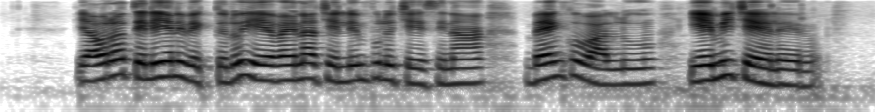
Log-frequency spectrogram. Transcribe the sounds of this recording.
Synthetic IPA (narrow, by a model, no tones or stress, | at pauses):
ɛʋɐɾo̞ːt̪e̞lijɐniʋjek̚t̪uluɛːʋɐjnaːt͡ʃe̞lːimpulut͡ʃe̞ːsinɐ | baːŋkuʋaːɭːu | e̞ːmiːt͡ʃɛːjɐleːɾu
